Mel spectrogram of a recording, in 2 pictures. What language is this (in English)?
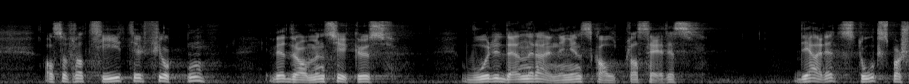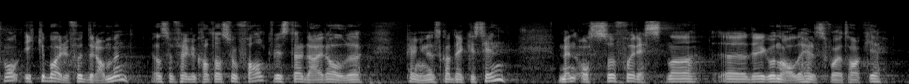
Norwegian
